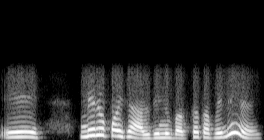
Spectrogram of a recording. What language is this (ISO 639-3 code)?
nep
